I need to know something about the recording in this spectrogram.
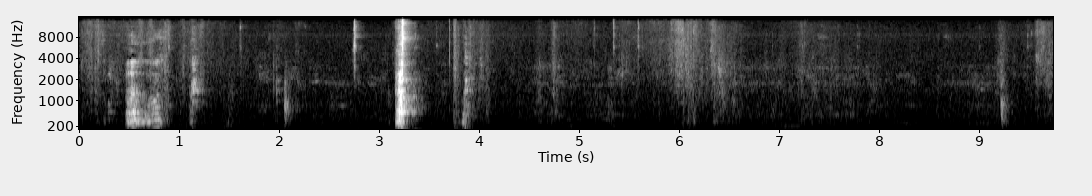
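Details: A pet dog indoors reacts to a hair clip opening and closing. It gives a few sharp, isolated barks spaced several seconds apart, with soft whimpers and brief human speech in the background.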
